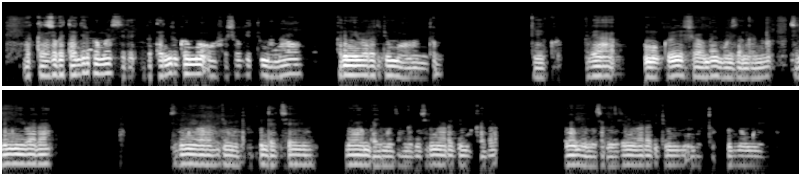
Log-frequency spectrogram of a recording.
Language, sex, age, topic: Kinyarwanda, male, 25-35, finance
